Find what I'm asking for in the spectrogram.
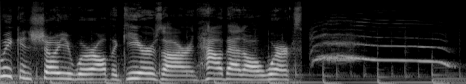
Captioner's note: screaming noise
